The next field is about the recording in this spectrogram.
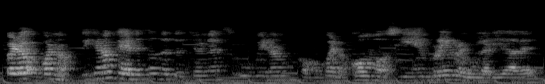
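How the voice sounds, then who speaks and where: A woman's voice: medium pitch, fairly even intonation, moderate pace. A distant, heavily echoing recording of a Mexican woman over faint music. She chats casually as a podcast co-host, teasing and wry, with plenty of slang. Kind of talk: casual news chat with slang. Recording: muffled, very echoey room, distant mic, music.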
